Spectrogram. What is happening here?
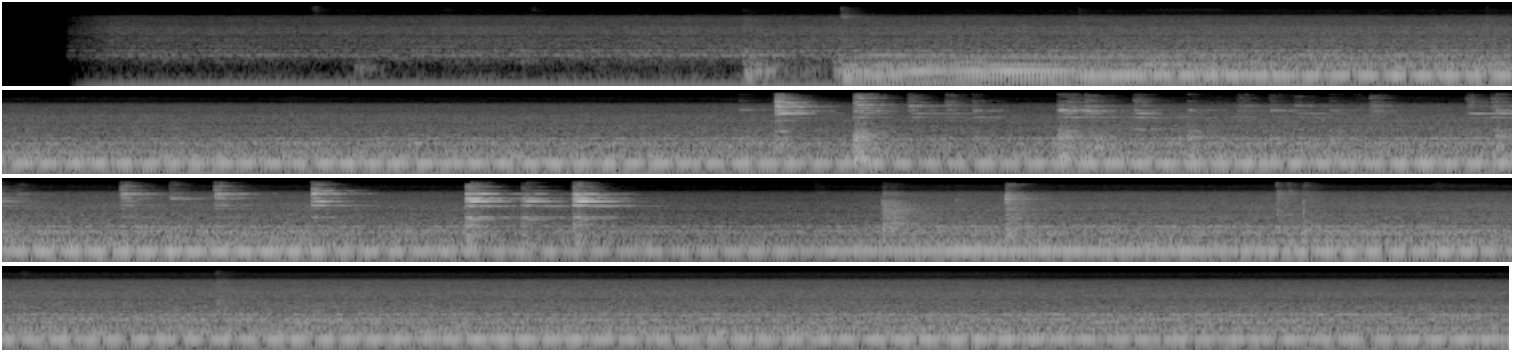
Audio begins with the kettle (coffee machine) already on, I then turn on the microwave and walk over to my mug where I stir my drink with a spoon.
